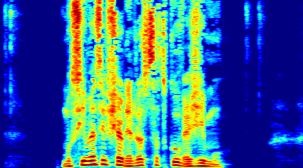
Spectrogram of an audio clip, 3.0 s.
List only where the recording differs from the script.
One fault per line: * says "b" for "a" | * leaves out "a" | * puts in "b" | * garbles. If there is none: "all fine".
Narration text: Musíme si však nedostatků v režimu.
all fine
